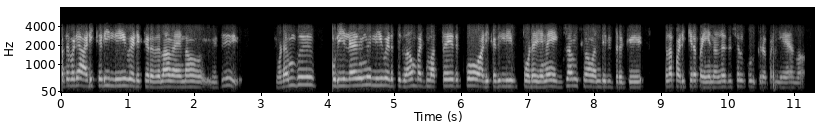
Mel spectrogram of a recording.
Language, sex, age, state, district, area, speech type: Tamil, female, 18-30, Tamil Nadu, Thanjavur, rural, conversation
